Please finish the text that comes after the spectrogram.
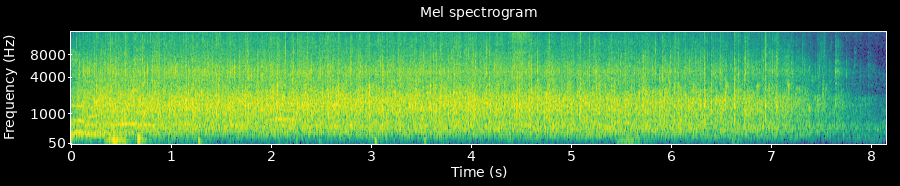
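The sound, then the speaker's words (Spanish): A crowd applauds loudly and steadily for Jesus, a dense wash of many hands clapping that holds for about seven seconds before quickly fading out. “Dele ese aplauso bien fuerte a Jesús.”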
